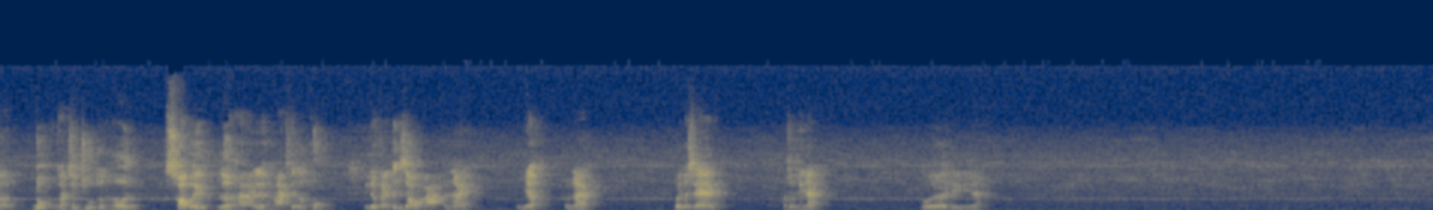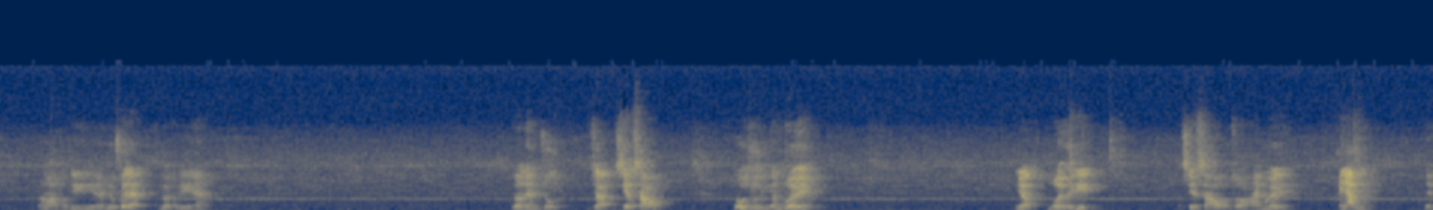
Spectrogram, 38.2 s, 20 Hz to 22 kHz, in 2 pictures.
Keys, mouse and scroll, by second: 12.5 click, 21.0 ctrl+d, 22.1 click, 28.2 shift+F6, 29.4-30.1 typing, 30.1 Return, 35.0 shift+F6, 36.6 2, 37.0 Return.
